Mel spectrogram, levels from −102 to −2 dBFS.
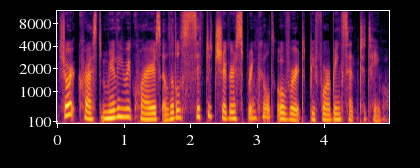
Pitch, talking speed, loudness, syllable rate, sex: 195 Hz, 195 wpm, -20 LUFS, 5.8 syllables/s, female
